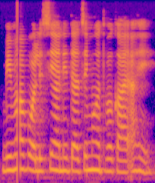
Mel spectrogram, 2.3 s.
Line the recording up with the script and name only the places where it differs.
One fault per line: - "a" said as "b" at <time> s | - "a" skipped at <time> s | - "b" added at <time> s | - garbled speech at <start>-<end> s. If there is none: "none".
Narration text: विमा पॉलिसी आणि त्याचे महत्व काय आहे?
none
